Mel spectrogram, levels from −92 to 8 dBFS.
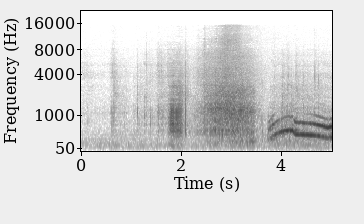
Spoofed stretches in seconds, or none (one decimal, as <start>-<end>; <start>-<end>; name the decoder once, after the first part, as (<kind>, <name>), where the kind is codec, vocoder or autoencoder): none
